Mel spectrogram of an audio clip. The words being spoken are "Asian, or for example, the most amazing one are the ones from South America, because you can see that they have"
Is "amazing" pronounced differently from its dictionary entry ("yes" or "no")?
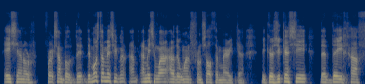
yes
